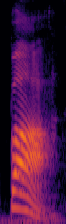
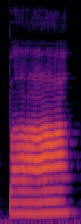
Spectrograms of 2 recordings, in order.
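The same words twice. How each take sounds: First: It is said with the fourth tone. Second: It is said with the first tone.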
